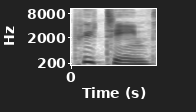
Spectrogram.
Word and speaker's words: poutine: Um, they say it's pronounced poutine, so that's what it is.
